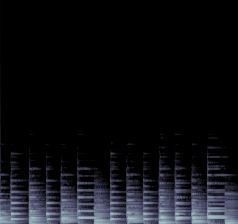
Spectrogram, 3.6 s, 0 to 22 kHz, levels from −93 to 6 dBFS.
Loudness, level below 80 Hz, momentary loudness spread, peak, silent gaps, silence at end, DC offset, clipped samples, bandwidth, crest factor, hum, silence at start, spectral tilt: -27 LUFS; -54 dBFS; 4 LU; -8 dBFS; none; 0 s; under 0.1%; under 0.1%; 7 kHz; 18 dB; none; 0 s; -9 dB/octave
